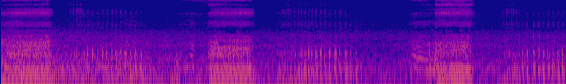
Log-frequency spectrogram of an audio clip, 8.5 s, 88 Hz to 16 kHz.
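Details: Sleeping English bulldog snoring, possibly dreaming: low, rumbling snores return every few seconds, about 18 a minute, over steady, noisy breathing.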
